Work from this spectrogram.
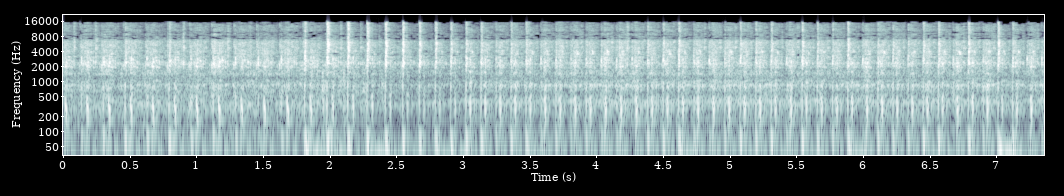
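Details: Single-cylinder diesel water-pump engine, after fixing the no-start caused by fuel not reaching the pump, knocks evenly at about three beats a second with no misses or rattles; running perfectly, no problem.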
